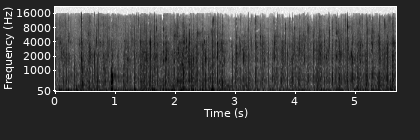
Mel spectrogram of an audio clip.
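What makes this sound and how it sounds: A small, hollow, fabric-covered ice bag with a white plastic screw cap, partly filled with water, is held in the hand and shaken and squeezed so the water sloshes inside. The result is a steady stream of wet, gurgling sloshes packed with bright, crackly little splashes and ticks, with a few louder sloshes standing out.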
